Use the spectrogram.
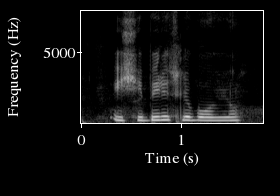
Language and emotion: Russian, neutral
